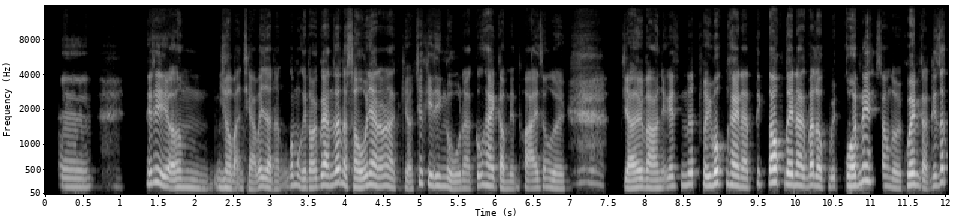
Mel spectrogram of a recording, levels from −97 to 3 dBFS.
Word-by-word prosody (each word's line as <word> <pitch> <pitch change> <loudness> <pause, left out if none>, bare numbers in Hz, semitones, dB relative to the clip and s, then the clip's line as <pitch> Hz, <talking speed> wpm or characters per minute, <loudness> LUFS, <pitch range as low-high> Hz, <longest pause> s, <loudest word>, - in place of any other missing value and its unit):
Ờ, 175 -4 -9 1.1
thế 220 - -1
thì, 235 -6 +1
ờm, 155 -4 -3
nhiều 155 -2 -4
bạn 135 - -7
trẻ 140 -2 -8
bây 170 - -2
giờ 160 -4 -1
nà 135 - -12
cũng - - -20
có 195 - -6
một 200 - -6
cái 160 - -4
thói 160 +1 -2
quen 200 +1 +2
rất 250 +1 +4
nà 205 - +1
xấu 170 -1 0
nha, 205 -1 +3
đó 180 - 0
nà, 170 - -3
kiểu, 135 - -8
trước 235 +10 -9
khi 205 -3 -2
đi 195 - -2
ngủ 145 -7 -4
đà 145 0 -8
cũng 190 +8 -6
hay 190 -3 0
cầm 145 -6 -4
điện 135 +1 -11
thoại 145 +1 -4
xong 170 -1 -9
rồi, 140 -2 -6 0.8
trời 150 -1 +2
ơi, 165 +1 +2
vào 150 -2 0
những 155 - -9
cái 180 +1 -2
lướt 215 +2 -2
Facebook 225 +5 +6
hay 200 -2 +5
nà 170 -2 -1
TikTok 245 +3 +6
nên 210 -1 +6
nà 195 -2 +3
bắt 200 +3 +3
đầu 185 -2 +2
bị 170 - -6
cuốn 190 +1 +4
ấy, 290 0 +4
xong 190 -8 -8
rồi 150 -3 -5
quên 210 0 +6
cả - - -4
cái 190 - -6
giấc 260 0 0
180 Hz, 290 wpm, -24 LUFS, 155-205 Hz, 1.1 s, Facebook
